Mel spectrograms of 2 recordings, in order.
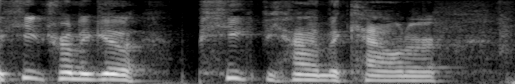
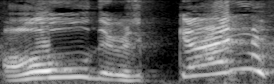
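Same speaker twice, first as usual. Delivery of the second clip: delighted, thrilled-to-death surprise, high and excited; 7 semitones higher than usual. Retelling how characters react to learning of a gun: imitating thrilled excitement. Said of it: "they're thrilled to death now".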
